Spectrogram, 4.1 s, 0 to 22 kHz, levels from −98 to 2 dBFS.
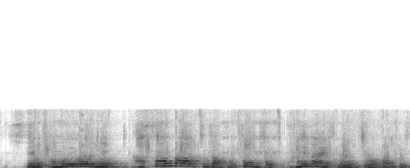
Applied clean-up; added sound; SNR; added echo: neural separator model SepFormer DNS4.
